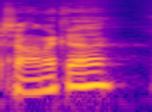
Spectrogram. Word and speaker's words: Chanukah: Unless you can pronounce the C and call it Chanukah. – Chanukah.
